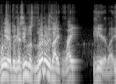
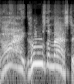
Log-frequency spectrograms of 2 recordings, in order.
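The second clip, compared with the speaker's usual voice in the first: high mock challenge; villain's demand; 11 semitones higher than usual. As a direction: taunt like the movie villain, pitched up. Retold villain demanding submission.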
